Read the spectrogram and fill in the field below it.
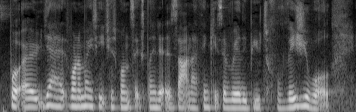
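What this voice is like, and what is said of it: Thick wazza accent. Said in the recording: “I'm still definitely a wazza girl through and through. Can you not even tell by like the thick accent”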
